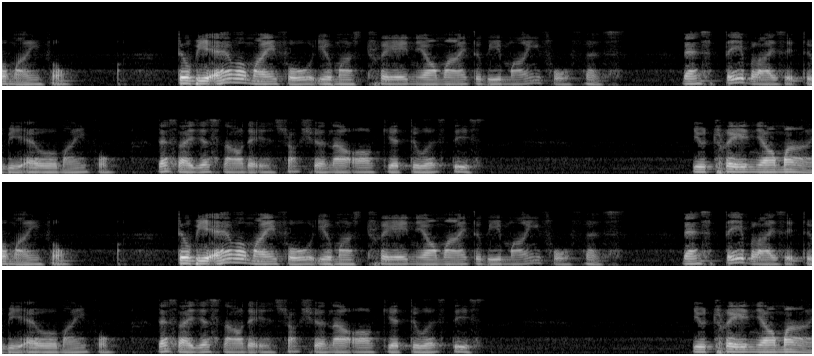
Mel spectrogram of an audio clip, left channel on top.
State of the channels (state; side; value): identical; both; correlation 1.00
